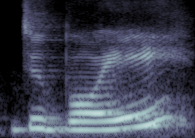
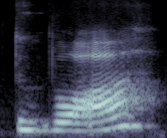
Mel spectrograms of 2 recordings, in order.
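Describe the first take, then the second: First: The name is said without a French pronunciation. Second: The name is said with a French pronunciation. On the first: The speaker calls it right. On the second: The speaker calls it wrong.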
